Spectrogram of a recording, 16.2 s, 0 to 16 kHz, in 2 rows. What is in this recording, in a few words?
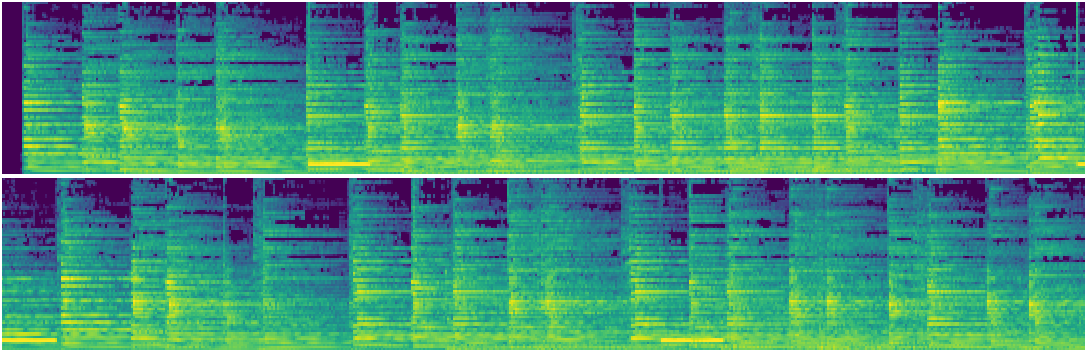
Zither engl Walzer 82 3 4; Weihnachten; Die Hörprobe enthält ein Wasserzeichen (Störtöne).; Dauer: 39 Sek.; Tempo: langsam (82 bpm); Rhythmus: 3/4-Takt; Besinnliche Zithermusik; Volksmusik, alpenländische, bayerische Musik, Zillertal-Sound, Oberkrainer, Zither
